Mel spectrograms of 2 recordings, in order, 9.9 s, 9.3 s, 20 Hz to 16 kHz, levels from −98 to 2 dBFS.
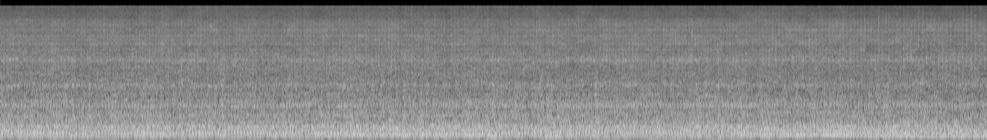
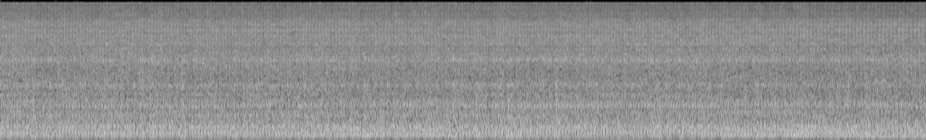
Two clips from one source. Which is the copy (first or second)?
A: first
